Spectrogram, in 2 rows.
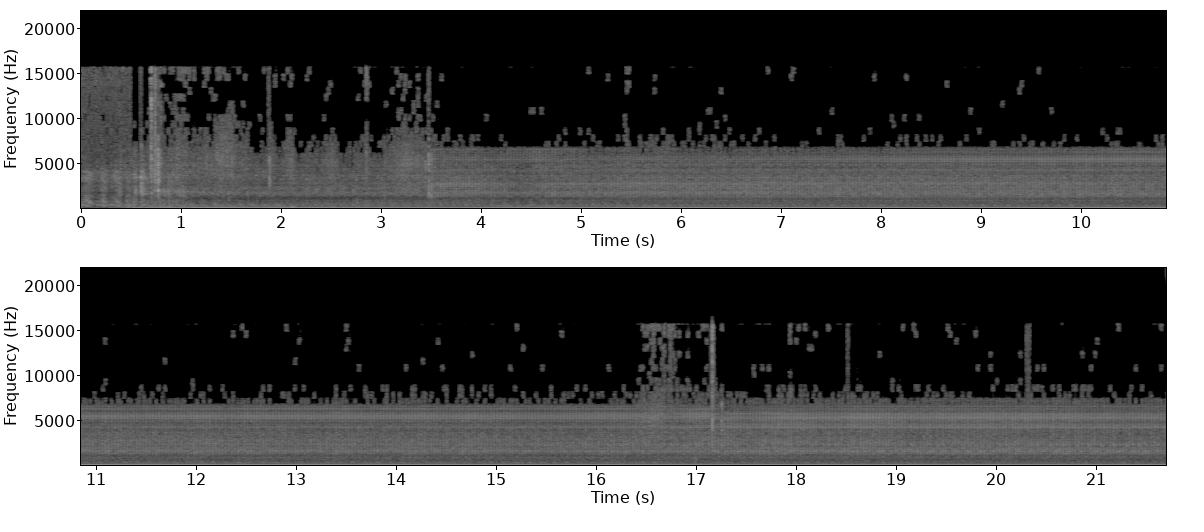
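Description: Toyota Corolla E15's 2.0 D-4D four-cylinder turbodiesel cold-starting at −6 °C: a brief crank right at the start, the engine catching within about a second, then idling steadily, heard from inside the cabin.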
